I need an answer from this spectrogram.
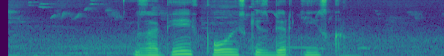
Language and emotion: Russian, neutral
